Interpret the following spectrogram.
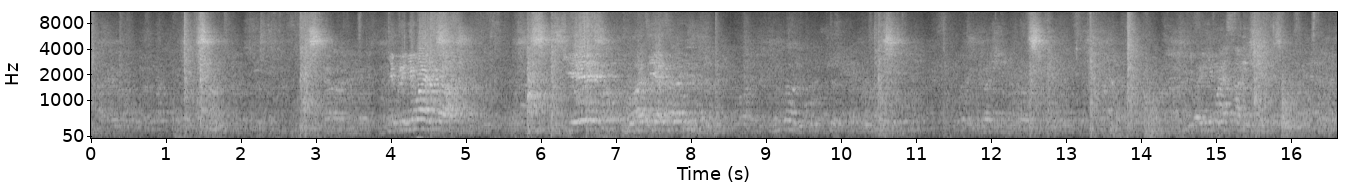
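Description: Boxing gloves landing punches in a bout: irregular sharp smacks and thuds every second or two, echoing in a large hall. Men's shouting voices come through, loudest in the middle.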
